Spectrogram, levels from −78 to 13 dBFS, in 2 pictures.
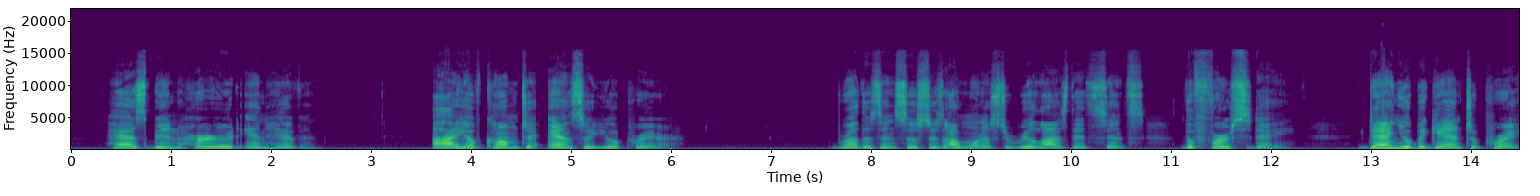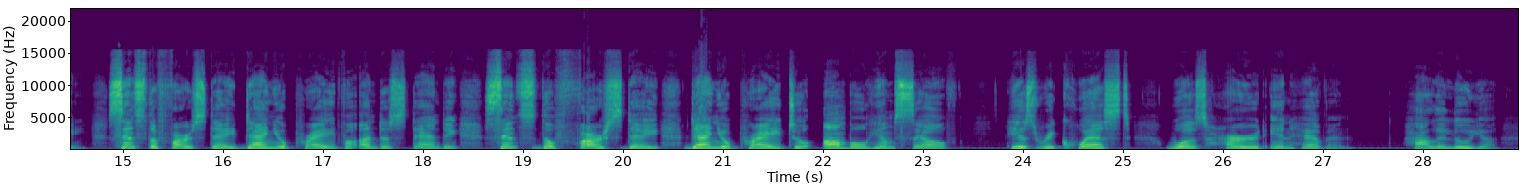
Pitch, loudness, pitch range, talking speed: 170 Hz, -17 LUFS, 130-205 Hz, 110 wpm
